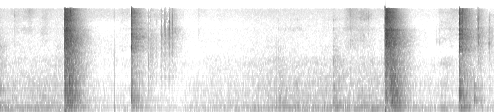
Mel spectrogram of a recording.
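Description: Metal pliers click and snap.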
